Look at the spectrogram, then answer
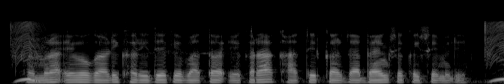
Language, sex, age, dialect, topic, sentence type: Bhojpuri, male, 18-24, Southern / Standard, banking, question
